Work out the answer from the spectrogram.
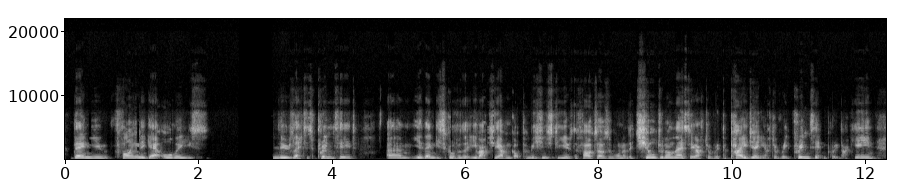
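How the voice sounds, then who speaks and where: A man giving a relaxed, informal live software tutorial to teachers, with frequent ums and restarts. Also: on the high side. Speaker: education technology trainer. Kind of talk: live screen-share tutorial. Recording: muffled lo-fi online stream audio.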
